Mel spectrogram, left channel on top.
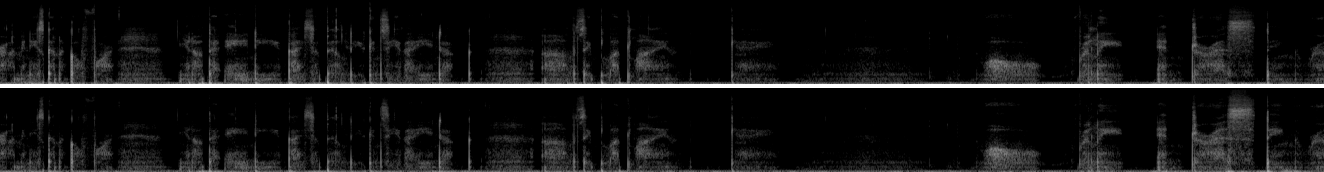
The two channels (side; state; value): both; normal; correlation 0.84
